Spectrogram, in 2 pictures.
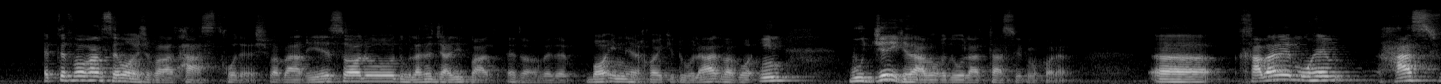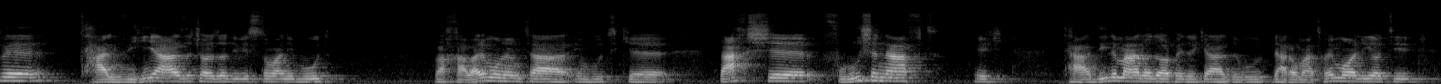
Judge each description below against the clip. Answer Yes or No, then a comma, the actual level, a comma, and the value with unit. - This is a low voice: Yes, low, 130 Hz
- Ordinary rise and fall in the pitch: Yes, average, 4.6 semitones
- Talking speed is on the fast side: No, average, 115 wpm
